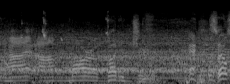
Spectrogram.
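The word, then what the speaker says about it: Budinger: A lot of people talk about how do you pronounce his name? Is it Buddinger or is it hard G? Hardg is right.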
